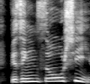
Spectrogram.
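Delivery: high, loud, lamenting, complaining tone.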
